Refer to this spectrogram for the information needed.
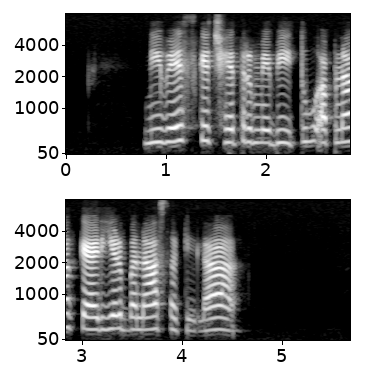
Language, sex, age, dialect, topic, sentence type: Bhojpuri, female, 18-24, Northern, banking, statement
